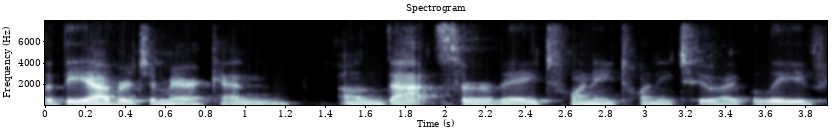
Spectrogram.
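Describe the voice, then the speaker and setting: An ordinary speaking voice moves at a fairly quick pace. The recording is very clean, with a silent background. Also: woman. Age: 60s. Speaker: physician. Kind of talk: live-streamed health talk. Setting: live stream. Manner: conversational.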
